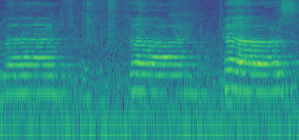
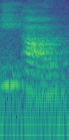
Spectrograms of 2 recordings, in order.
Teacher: It is a mid-central vowel which is used in most English accents as a hesitation sound.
